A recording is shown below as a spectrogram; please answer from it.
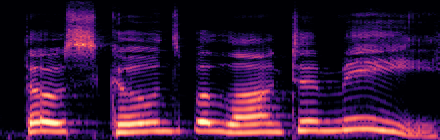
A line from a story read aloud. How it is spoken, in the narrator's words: he yelled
